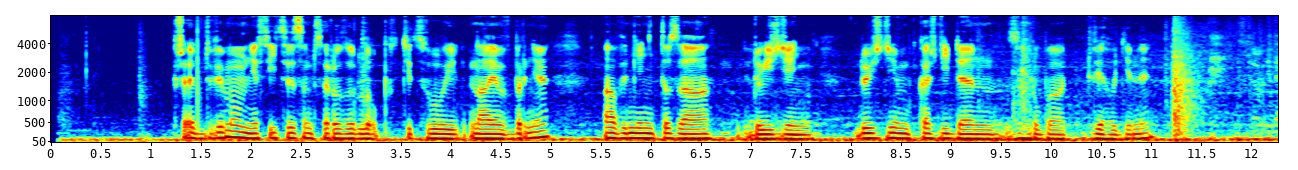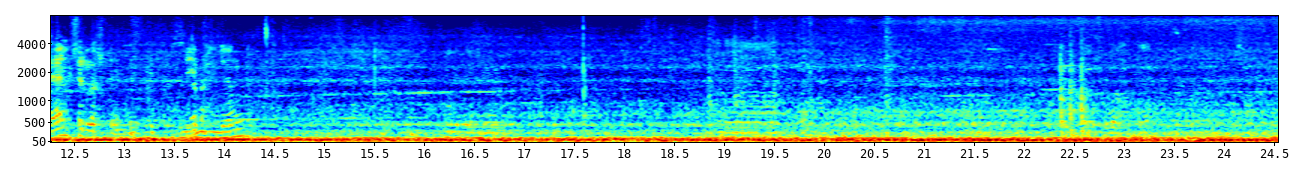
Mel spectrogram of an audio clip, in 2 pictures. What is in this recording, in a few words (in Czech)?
reportazni situace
